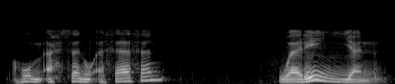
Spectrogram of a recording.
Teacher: أدغمت الياء الأولى في الياء الثانية فصار النطق النهائي لها ريا · Term: إدغام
